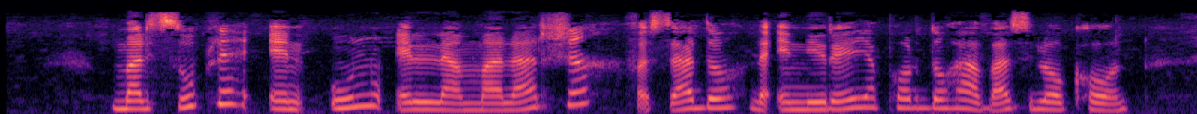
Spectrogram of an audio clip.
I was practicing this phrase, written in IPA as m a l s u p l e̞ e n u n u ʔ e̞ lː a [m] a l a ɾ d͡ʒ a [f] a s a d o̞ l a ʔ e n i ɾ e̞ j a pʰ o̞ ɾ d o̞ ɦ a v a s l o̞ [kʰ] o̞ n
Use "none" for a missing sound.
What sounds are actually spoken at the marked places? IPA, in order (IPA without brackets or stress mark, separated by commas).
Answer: m, f, kʰ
